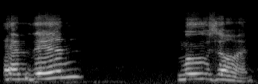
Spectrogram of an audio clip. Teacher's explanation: Could make that little pause after and then a little longer.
